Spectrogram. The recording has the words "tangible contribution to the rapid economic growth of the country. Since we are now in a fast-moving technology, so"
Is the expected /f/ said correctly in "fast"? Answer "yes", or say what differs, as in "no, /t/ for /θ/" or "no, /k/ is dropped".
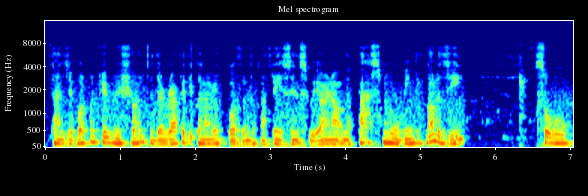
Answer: no, /p/ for /f/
